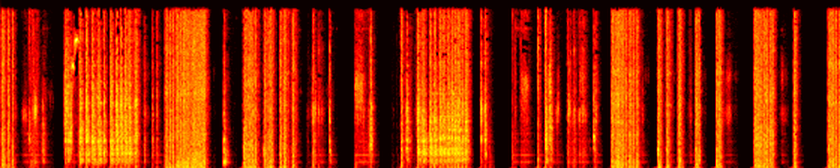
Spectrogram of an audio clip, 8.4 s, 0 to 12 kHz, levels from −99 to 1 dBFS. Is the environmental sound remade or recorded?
recorded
